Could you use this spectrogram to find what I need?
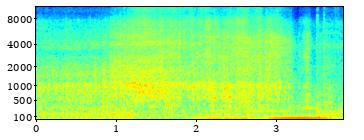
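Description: A car engine hums as a car drives along a road in the distance.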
